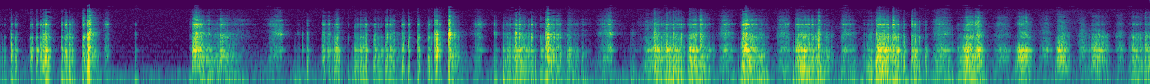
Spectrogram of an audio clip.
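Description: Fingernails scratch the grained face of a small, solid bamboo wood chopping board held upright. Quick, dry, bright scratching strokes follow one another, with a short pause near the start. Each stroke is crisp with almost no ring after it.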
